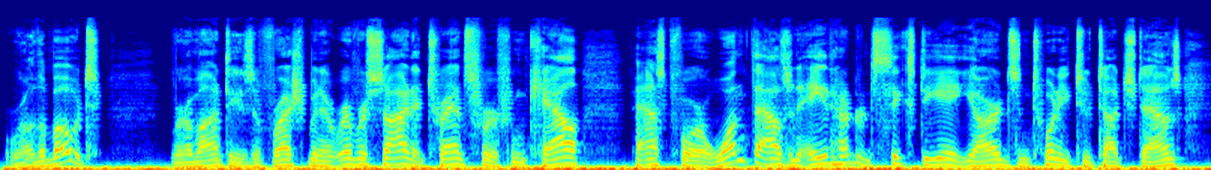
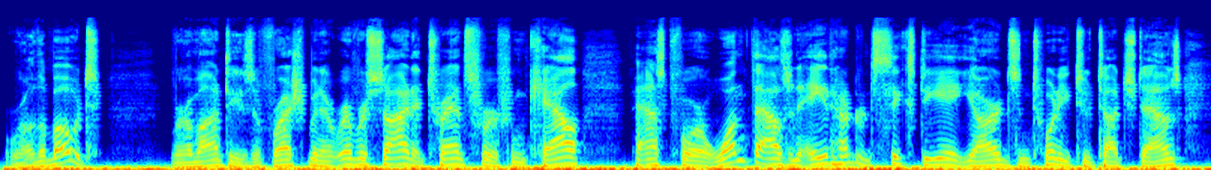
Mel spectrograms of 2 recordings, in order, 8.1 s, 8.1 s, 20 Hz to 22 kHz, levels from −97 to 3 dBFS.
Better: neither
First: low rumble; faint; throughout; 20 dB below the speech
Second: low rumble; faint; throughout; 20 dB below the speech

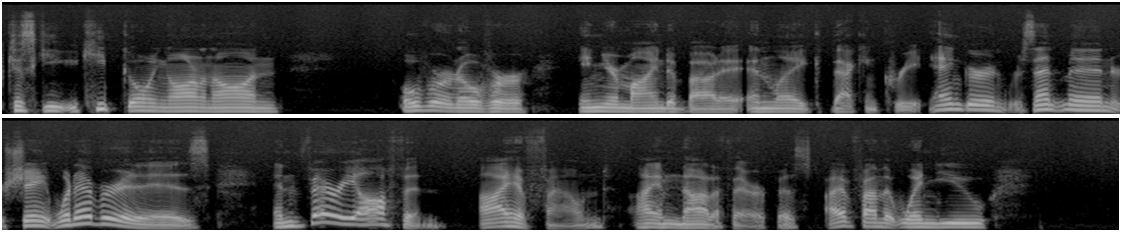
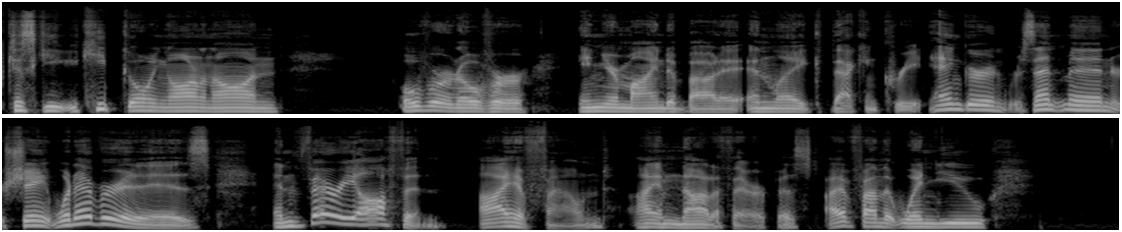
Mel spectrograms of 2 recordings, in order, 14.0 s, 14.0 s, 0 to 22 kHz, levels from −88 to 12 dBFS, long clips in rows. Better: second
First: hiss; faint; throughout; 20 dB below the speech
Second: none

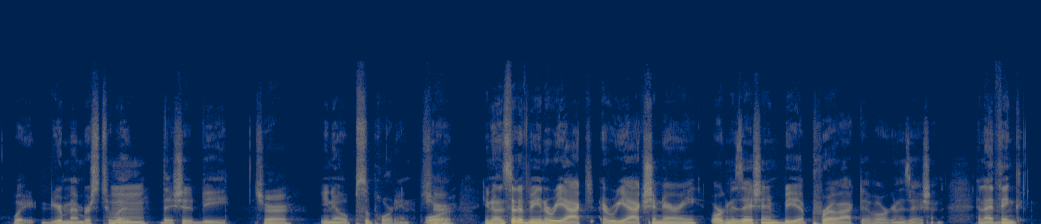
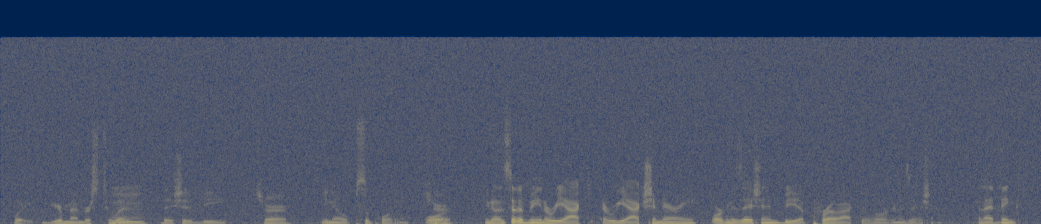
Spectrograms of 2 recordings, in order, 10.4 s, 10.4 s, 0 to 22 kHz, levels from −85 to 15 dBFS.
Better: first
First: none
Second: hiss; loud; throughout; 7 dB below the speech

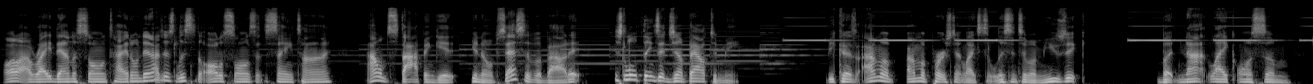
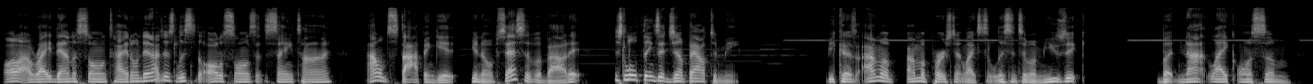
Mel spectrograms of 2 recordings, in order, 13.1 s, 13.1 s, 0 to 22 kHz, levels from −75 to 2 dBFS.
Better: second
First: alarms or sirens; loud; throughout; 7 dB below the speech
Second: alarms or sirens; faint; throughout; 25 dB below the speech

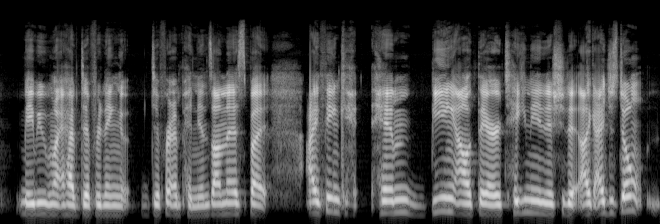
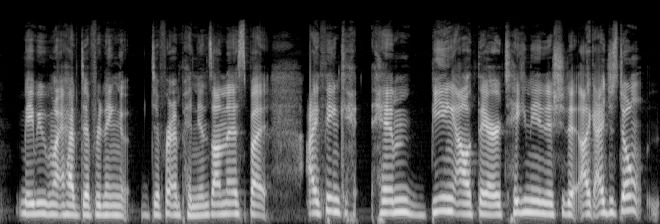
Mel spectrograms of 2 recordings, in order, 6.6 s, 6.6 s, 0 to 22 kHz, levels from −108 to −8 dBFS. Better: second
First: thin; very; fading below 350 Hz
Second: none

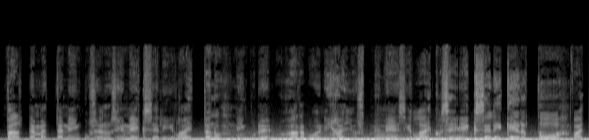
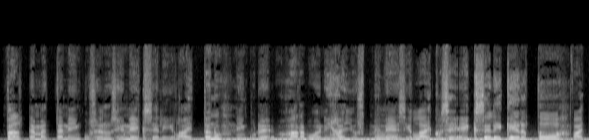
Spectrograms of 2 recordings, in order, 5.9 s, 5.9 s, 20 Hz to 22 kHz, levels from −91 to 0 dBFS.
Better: second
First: wind noise on the microphone; heavy; 7 dB below the speech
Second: wind noise on the microphone; occasional gusts; 20 dB below the speech

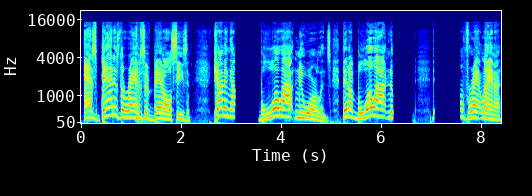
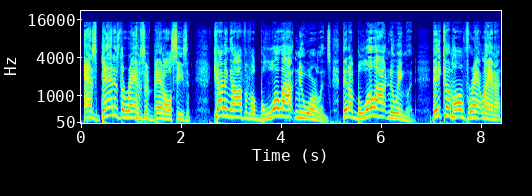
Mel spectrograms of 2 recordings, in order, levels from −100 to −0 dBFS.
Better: second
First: audio cutting out; at 3 s, at 6 s and at 7 s for 0.5 s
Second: none

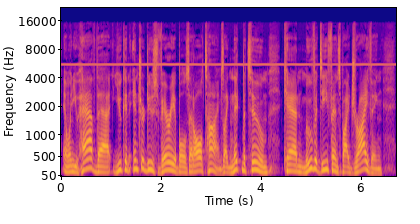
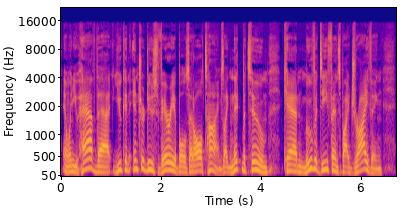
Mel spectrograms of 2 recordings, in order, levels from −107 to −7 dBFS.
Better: second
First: high-pitched whine; noticeable; throughout; 5.5 kHz, 15 dB below the speech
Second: none

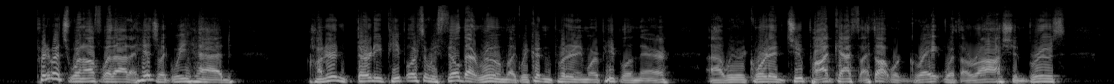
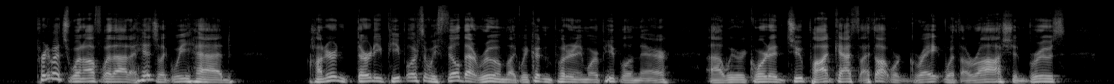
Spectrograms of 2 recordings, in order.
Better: second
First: distortion; slight; 9% of the sound clipped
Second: none

